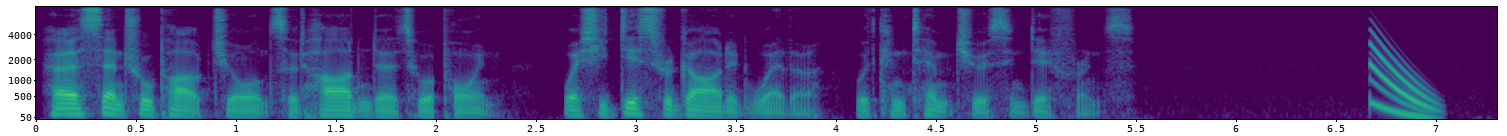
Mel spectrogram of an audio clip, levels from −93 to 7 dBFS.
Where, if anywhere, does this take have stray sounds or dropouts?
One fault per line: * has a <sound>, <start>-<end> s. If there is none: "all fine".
* has a chirp, 6.7-7.1 s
